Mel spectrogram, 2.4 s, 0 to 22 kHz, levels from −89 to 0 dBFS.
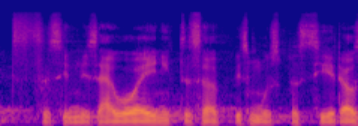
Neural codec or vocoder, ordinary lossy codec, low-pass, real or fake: autoencoder, 48 kHz, 128 numbers a frame, DAC-VAE, trained on Japanese speech; none; 14.4 kHz; fake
